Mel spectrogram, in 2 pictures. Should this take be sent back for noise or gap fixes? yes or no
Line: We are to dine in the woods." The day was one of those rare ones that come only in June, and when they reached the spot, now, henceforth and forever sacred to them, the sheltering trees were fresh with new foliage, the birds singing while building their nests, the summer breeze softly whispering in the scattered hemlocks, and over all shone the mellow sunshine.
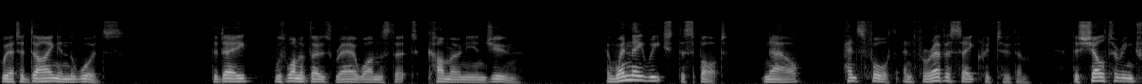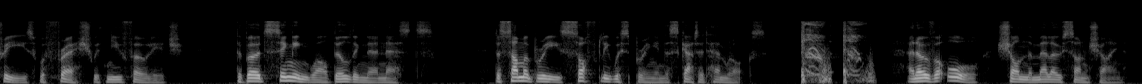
yes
